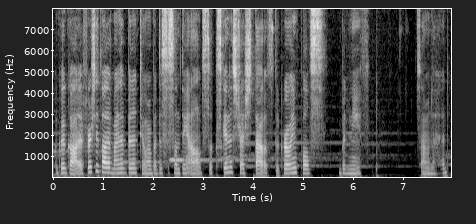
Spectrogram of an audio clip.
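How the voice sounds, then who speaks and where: A woman's voice: medium pitch, fairly even intonation, moderate pace, vocal fry. A woman gamer reads a visual novel aloud in a mid-range voice. She narrates expressively and reacts as she goes. Game music plays behind her. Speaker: gaming YouTuber reading a visual novel aloud. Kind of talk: let's play with dramatic reading and reactions.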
